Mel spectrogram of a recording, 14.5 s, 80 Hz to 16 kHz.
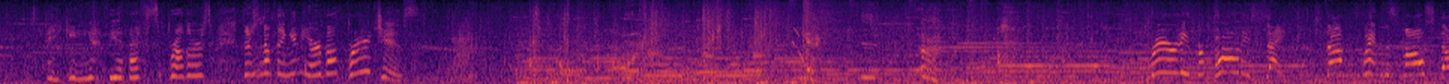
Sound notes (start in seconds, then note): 6.3 boing! boing!; 8.1 grunting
